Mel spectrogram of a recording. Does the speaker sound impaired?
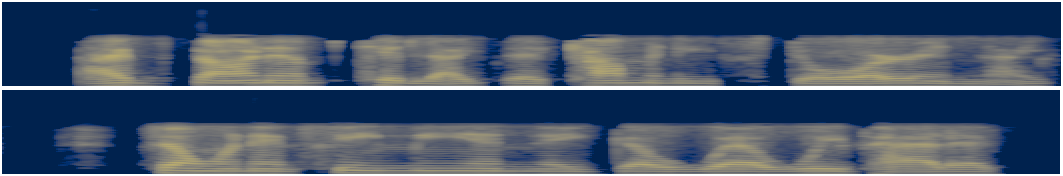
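Yes: speech impediment; mistaken for intoxication by bartenders and police.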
